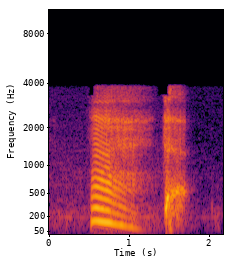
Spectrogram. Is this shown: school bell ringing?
no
